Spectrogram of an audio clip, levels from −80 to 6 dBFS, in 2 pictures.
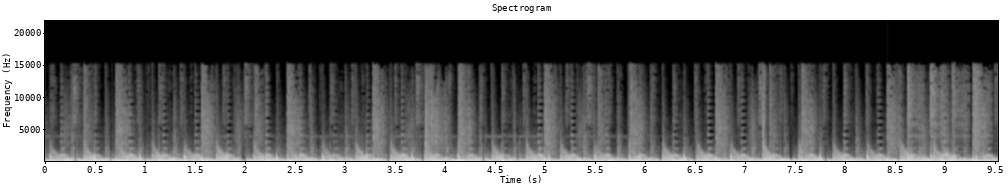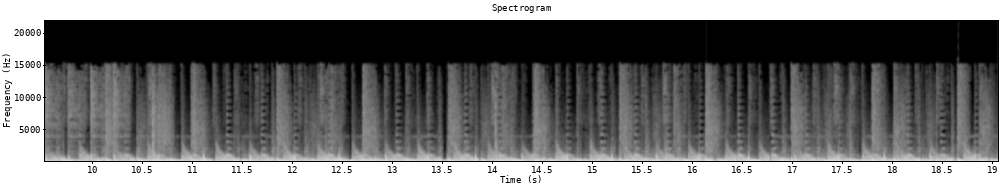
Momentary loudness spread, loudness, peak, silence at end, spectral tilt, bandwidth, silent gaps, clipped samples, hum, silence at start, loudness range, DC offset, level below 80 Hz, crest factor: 2 LU; -13 LUFS; 0 dBFS; 0 s; -7 dB/octave; 16 kHz; none; under 0.1%; none; 0 s; 1 LU; 0.3%; -14 dBFS; 10 dB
